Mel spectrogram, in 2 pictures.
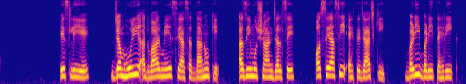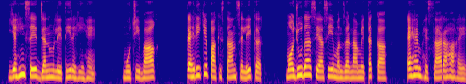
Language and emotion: Urdu, neutral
